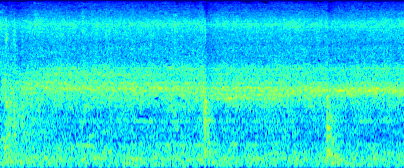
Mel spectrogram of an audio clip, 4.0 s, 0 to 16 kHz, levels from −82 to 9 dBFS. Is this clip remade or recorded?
recorded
